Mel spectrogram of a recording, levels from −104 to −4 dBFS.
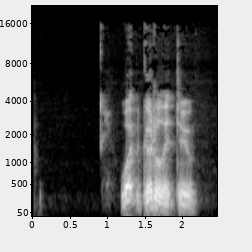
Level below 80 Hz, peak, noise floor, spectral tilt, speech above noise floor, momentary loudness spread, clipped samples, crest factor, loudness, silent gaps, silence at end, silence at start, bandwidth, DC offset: -56 dBFS; -2 dBFS; -85 dBFS; -6 dB/octave; 70 dB; 8 LU; under 0.1%; 18 dB; -17 LUFS; none; 0.3 s; 1.2 s; 16.5 kHz; under 0.1%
